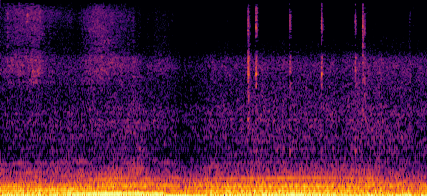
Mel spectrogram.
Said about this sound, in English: Okay, I am... at the intersection. Oh, this car is coming really fast. I hope it'll stop.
